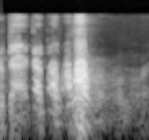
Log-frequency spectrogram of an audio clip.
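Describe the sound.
A person imitates a kicked dog barking defensively: five quick, sharp barks in a row, growing louder toward the last, with a brief fading tail.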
